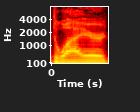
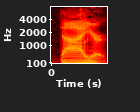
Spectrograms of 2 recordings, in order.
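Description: First: The name begins with a 'dw' sound. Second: The name begins with a plain 'dy' sound. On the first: The speaker calls it wrong. "they want to pronounce the Y like a W" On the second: The speaker calls it right. "You throw an R on the end of it, you're done. Dyer, that's it"

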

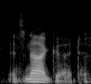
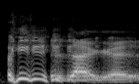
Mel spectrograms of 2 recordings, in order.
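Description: First: It is said fairly calmly. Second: It is said dramatically, close to crying.

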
